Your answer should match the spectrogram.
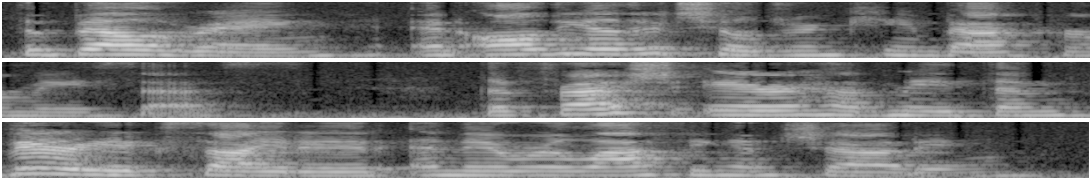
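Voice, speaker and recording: A woman's voice: medium pitch, normal speed, fairly bright tone. A woman narrating a children's storybook as a library storyteller. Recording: distant mic, clear background noise.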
